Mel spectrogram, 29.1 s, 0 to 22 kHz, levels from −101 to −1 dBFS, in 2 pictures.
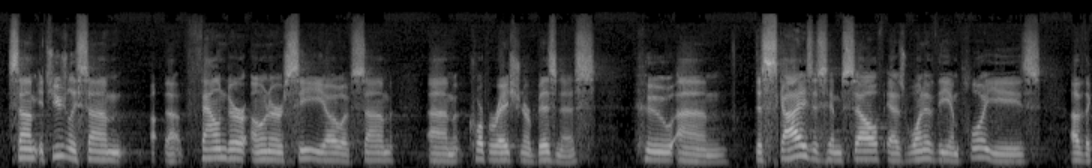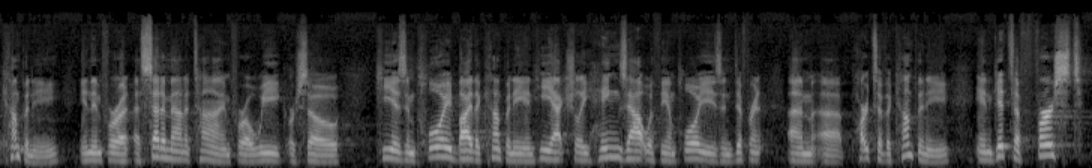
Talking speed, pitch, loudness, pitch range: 135 wpm, 140 Hz, -39 LUFS, 125-160 Hz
